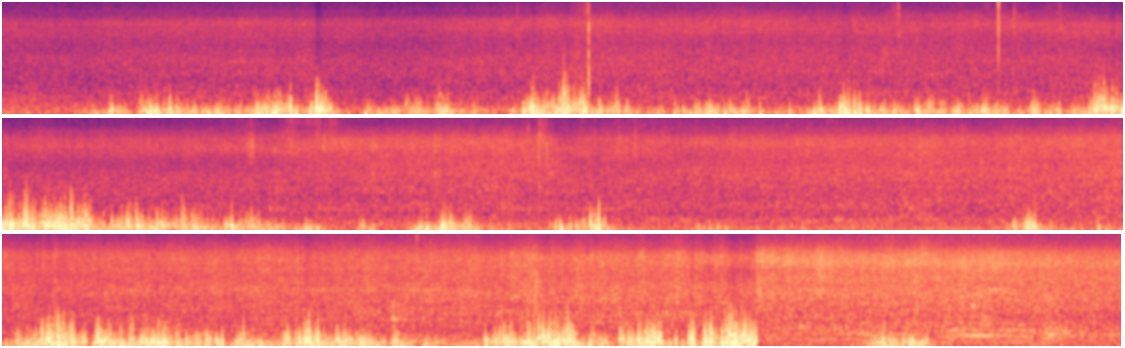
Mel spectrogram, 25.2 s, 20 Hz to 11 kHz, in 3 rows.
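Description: Wind buffeting the camera microphone in irregular low rumbling gusts, with quieter lulls around 6, 10 and 13 to 16 seconds in.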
